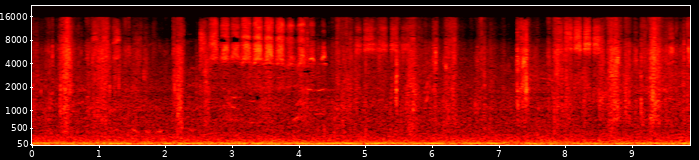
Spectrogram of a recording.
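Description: Footsteps crunching and rustling through dry fallen leaves on grass, an irregular run of short crisp rustles with a denser patch of rustling a few seconds in, over a low steady rumble.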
